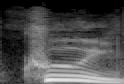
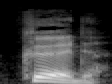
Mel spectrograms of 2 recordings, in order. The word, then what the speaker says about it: could: Et attention, jamais cool, il y a pas de cool, c'est fini. Plus jamais ça. Le L ne se prononce pas. En fait, c'est un cour could et c'est pas good.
